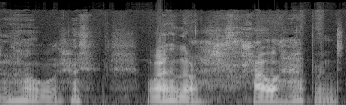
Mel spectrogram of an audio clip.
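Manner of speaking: slow, drawn-out mock grogginess; groggy waking damsel. Damsel waking up after fainting, slow groggy voice. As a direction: come round slowly from a faint.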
